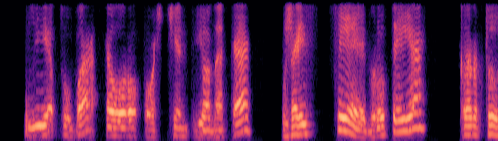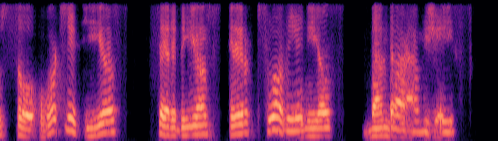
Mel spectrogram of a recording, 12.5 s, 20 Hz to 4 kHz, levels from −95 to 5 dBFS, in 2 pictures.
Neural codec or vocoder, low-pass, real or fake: codec, 16 kHz, 1 kbps, FreqCodec, smaller model; 3.6 kHz; fake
